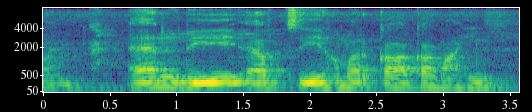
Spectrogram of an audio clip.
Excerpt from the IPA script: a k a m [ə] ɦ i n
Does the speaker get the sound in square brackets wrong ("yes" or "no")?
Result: yes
